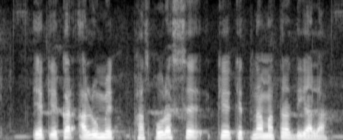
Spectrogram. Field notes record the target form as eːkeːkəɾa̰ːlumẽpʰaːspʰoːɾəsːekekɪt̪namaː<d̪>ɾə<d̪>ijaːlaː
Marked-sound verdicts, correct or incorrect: incorrect, correct

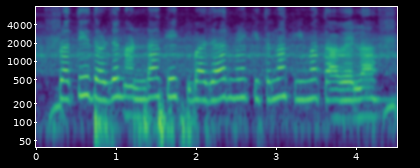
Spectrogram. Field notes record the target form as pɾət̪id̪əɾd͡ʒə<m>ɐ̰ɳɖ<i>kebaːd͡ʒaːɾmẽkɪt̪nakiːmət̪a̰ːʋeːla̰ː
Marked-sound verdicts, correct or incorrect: incorrect, incorrect

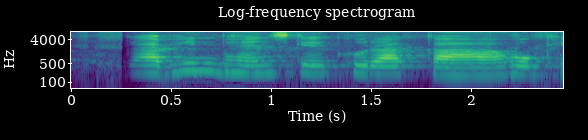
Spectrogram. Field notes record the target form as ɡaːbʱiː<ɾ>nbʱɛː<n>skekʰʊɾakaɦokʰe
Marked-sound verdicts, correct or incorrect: incorrect, correct

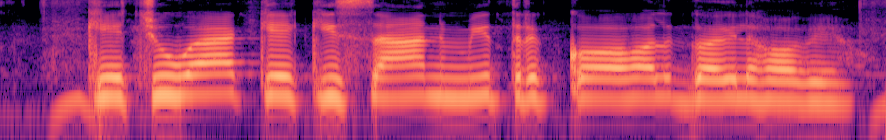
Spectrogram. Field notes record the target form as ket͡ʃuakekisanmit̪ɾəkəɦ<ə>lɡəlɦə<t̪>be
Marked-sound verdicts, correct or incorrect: correct, incorrect

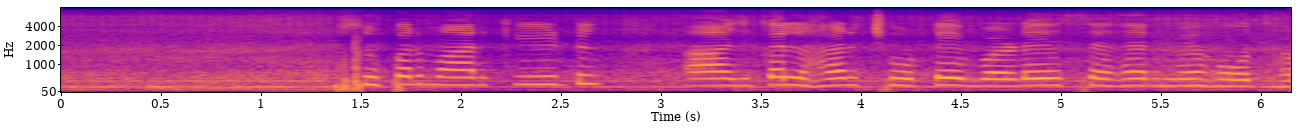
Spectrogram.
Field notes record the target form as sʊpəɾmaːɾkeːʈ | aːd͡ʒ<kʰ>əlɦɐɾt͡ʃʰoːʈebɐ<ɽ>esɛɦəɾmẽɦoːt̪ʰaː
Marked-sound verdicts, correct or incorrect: incorrect, correct

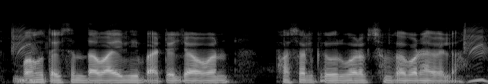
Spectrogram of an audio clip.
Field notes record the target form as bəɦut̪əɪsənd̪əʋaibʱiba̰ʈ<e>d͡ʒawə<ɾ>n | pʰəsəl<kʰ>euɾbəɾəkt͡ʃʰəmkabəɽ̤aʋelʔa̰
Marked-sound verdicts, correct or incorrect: correct, incorrect, incorrect

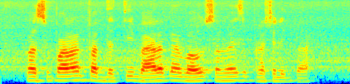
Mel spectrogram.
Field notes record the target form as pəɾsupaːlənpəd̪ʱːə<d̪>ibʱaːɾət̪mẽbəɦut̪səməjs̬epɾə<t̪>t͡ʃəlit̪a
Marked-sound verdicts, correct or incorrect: incorrect, incorrect

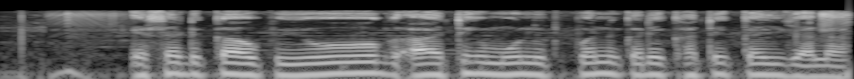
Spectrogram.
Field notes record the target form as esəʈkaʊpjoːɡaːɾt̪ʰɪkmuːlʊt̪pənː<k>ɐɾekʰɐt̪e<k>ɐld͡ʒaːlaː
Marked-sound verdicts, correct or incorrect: correct, correct

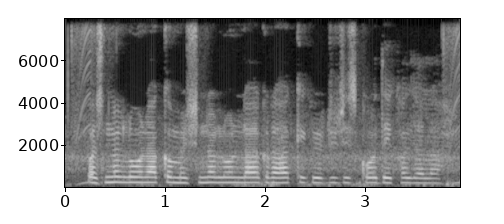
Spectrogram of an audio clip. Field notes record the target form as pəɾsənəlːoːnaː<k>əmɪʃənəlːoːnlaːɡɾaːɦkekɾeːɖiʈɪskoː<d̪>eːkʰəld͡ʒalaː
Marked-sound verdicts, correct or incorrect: correct, correct

